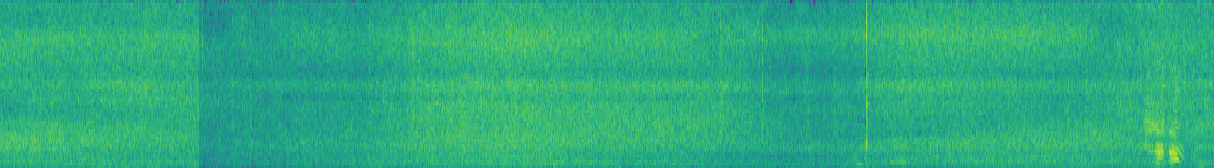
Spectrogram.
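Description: Ocean surf washing up a sandy beach: a steady rush of breaking waves that dips suddenly about two seconds in, then swells and eases again.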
